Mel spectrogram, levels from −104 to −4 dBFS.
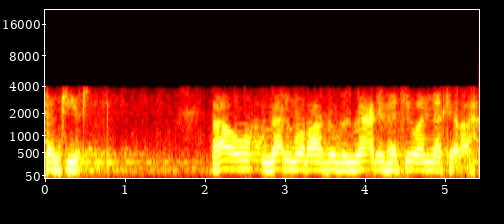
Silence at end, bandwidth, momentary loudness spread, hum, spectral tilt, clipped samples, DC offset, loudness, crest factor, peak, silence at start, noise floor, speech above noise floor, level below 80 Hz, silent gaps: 0 s; 4 kHz; 11 LU; none; -12 dB/octave; under 0.1%; under 0.1%; -14 LUFS; 14 dB; 0 dBFS; 0 s; -43 dBFS; 29 dB; -50 dBFS; none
